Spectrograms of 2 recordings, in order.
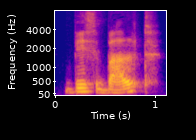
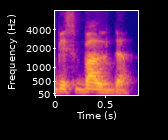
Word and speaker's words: bis bald: And then you have this expression, bis bald, not bis bald. I repeat again, bis bald, which means see you soon, all right?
